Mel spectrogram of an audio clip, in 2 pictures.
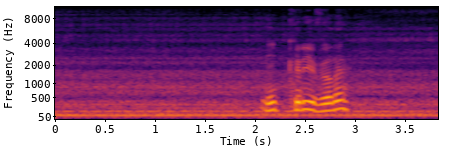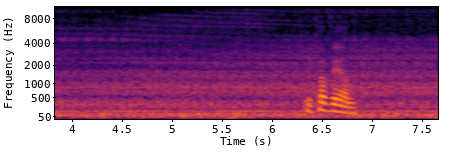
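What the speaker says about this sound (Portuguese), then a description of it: "E aquele outro trator ajuda a puxar." A tractor pulling a sugarcane planter holds a steady, low engine drone in the background, while someone speaks briefly twice over it.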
